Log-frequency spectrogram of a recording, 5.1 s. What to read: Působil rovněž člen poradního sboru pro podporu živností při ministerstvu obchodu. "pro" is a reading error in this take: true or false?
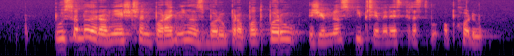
false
